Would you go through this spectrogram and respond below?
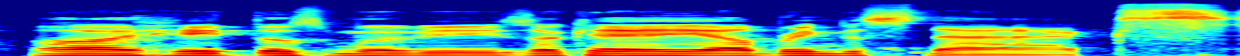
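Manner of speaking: play-acted, dry, tongue-in-cheek sarcastic tone. Retelling what Janet says about the movies: imitating a sarcastic remark. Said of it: "Janet's being sarcastic".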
